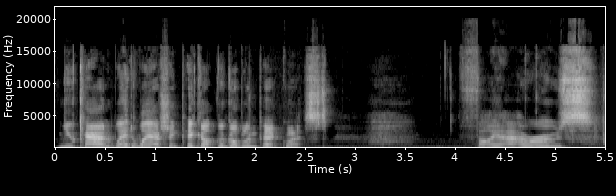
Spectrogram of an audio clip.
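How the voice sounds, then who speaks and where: A man's voice: high voice, very animated, unhurried, pushed and bright. A man with a British accent, streaming a video game and chatting casually with his chat, chuckling as he reads comments aloud.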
